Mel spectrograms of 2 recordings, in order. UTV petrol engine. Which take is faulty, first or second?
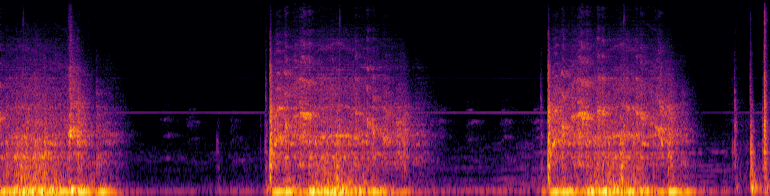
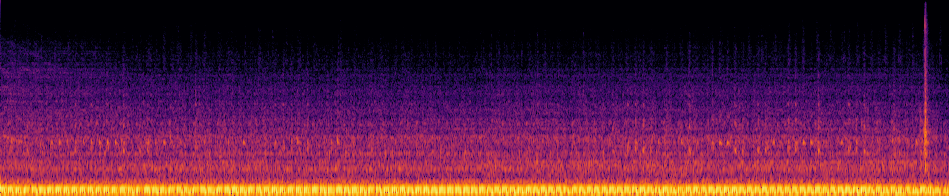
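first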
